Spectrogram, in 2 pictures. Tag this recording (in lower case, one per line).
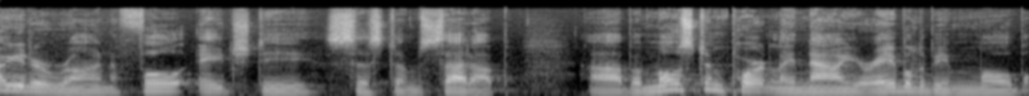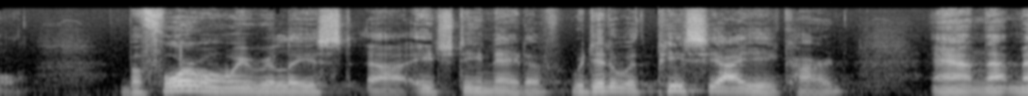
speech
